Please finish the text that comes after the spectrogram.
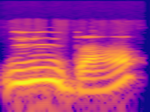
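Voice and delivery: über with a long, slow rounded ü; stretched umlaut ü. Shown as a demonstration. Teacher models über slowly for students. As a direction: draw out the ü in über. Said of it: "थोड़ा सा लंबा खींच के".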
